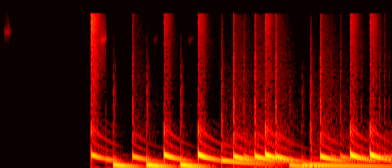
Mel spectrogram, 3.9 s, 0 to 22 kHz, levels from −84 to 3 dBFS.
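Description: A short music clip that goes dull at 1.07 s and stays that way to the end at 3.92 s. That's de-emphasis applied wrongly: a treble cut meant to undo pre-emphasis landed on audio that didn't need it, rolling the top end down to about 11 dB lower at 10 kHz than at 1 kHz, so everything sounds muffled.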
